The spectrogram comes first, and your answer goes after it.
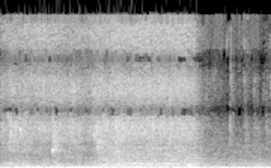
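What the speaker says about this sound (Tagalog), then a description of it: "We wash this first." Tap water runs steadily over bitter gourd (ampalaya) being rinsed in a sink, a close, even splashing hiss with slight shifts as the vegetable moves under the stream.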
